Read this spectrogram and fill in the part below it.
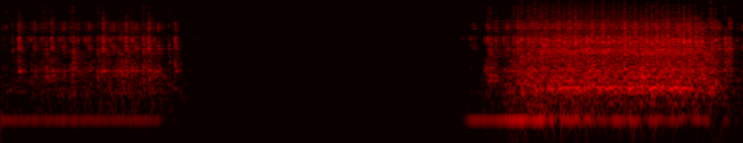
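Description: A sewing machine stitches a Triangle Tango quilt in two close, rapid mechanical runs, a short burst and then a longer steady one, separated by a couple of seconds of silence.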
